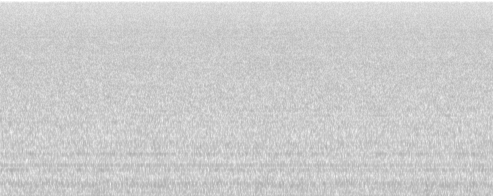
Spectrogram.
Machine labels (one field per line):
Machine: fan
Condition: abnormal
